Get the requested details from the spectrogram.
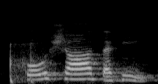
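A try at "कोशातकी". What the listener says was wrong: Koshataki, not daki. Koshataki. Koshataki, not dagi.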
